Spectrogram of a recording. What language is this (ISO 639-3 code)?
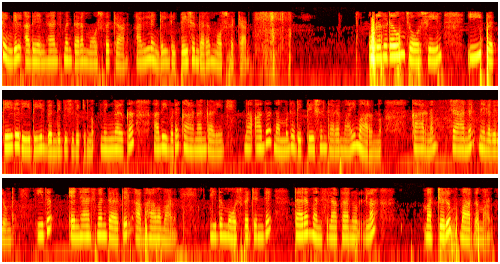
mal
